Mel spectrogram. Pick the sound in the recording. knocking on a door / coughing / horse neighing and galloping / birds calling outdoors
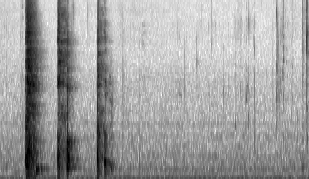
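coughing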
